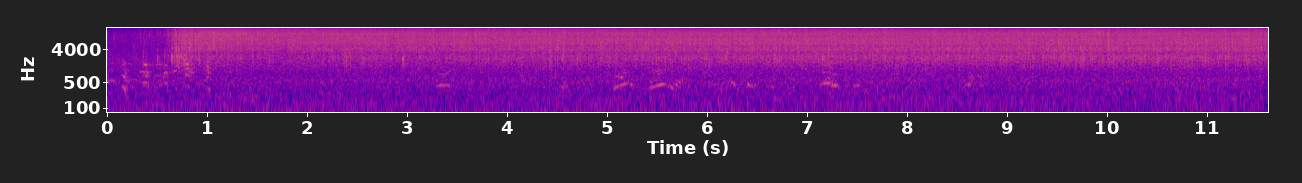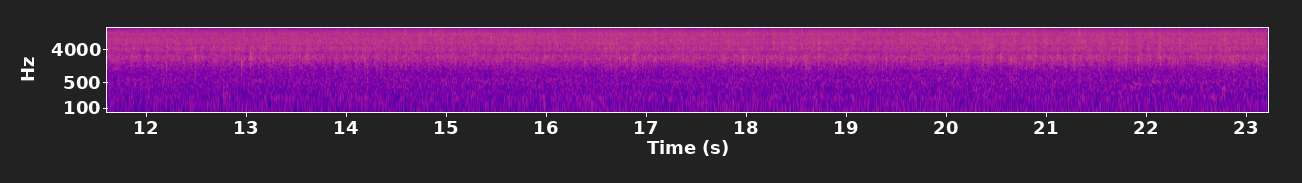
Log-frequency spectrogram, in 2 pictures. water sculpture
0:00.0 0:12.8

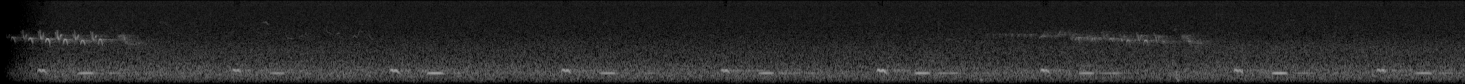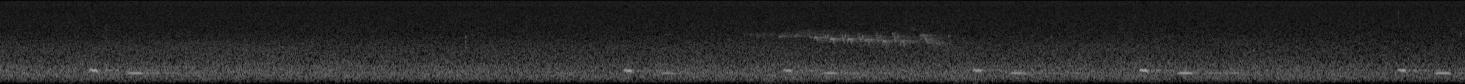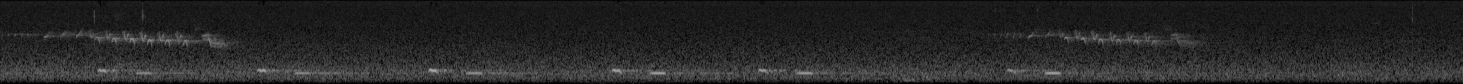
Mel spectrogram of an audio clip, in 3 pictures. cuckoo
0:12.3 0:13.0, 0:26.0 0:26.8, 0:28.6 0:29.3, 0:31.9 0:32.6, 0:33.6 0:34.4, 0:35.4 0:36.2, 0:36.9 0:37.6, 0:39.4 0:40.0

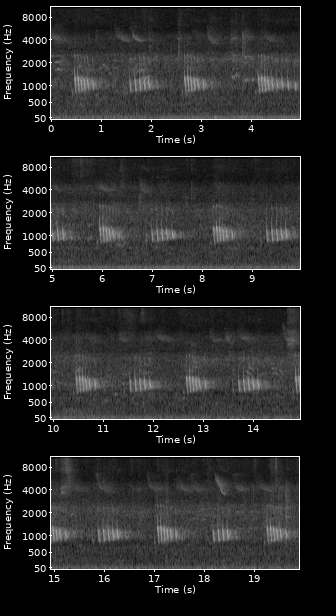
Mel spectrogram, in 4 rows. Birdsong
0:12.7 0:19.9

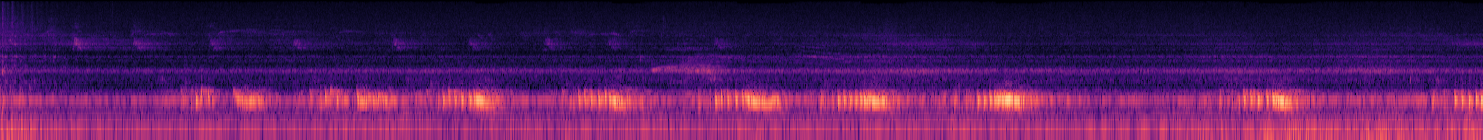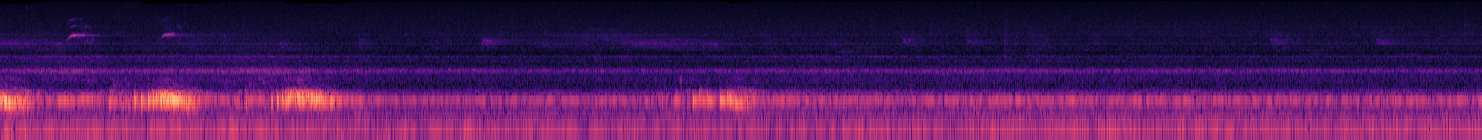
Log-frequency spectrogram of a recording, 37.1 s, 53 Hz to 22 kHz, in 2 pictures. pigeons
0:00.0 0:13.1

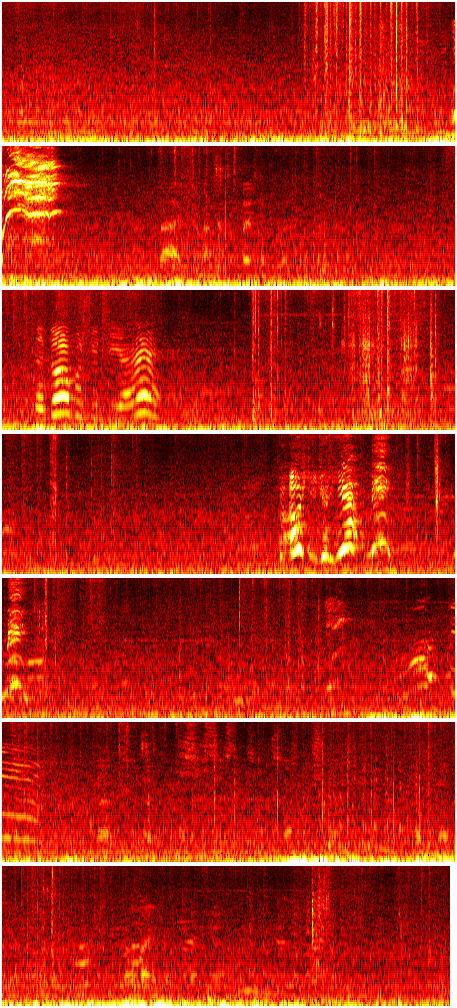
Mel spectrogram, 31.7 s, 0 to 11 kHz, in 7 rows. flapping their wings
0:02.9 0:04.4, 0:11.5 0:15.6, 0:20.4 0:31.6

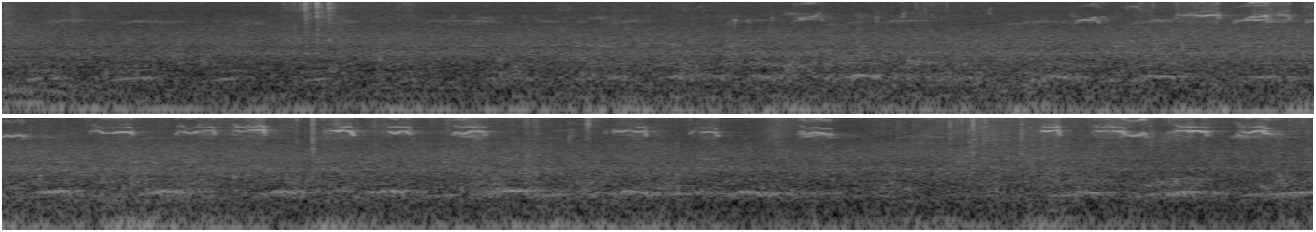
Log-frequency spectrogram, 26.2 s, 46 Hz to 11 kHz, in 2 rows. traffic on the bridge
0:00.0 0:05.8

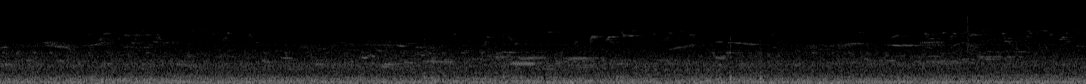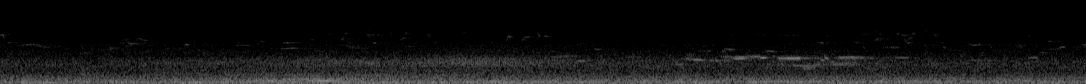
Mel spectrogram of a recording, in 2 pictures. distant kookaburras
0:17.7 0:20.1

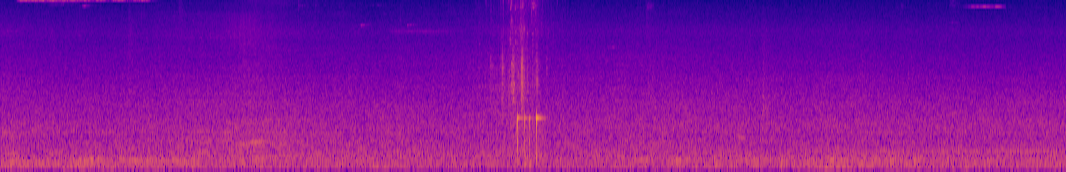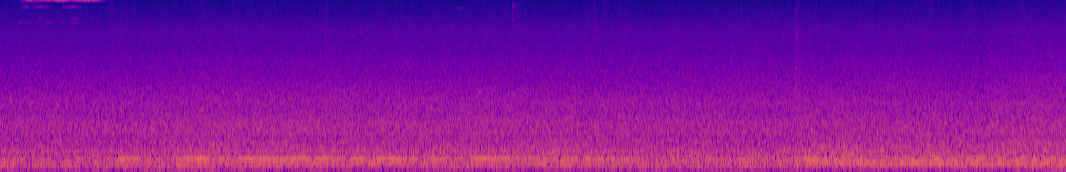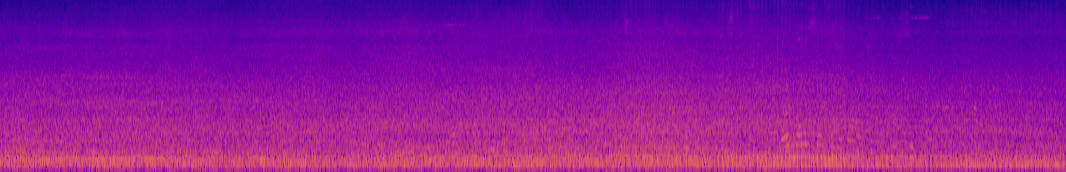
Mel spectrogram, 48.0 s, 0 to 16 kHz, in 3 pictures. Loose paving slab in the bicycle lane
0:07.1 0:08.3

